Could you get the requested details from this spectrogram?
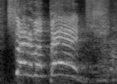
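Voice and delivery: high yelled "Son of a bitch!"; panicked shout. Acted. Mimicking the panicked nation, high alarmed shout. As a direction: yell it like the whole country is panicking. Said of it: "the whole goddamn country was".

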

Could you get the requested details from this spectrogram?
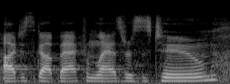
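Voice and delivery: slow Southern drawl, mock effeminate; Southern accent, effeminate and slow; effeminate Southern Jesus. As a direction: play Jesus as a campy Southern guy. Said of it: "Think of Jesus going".

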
